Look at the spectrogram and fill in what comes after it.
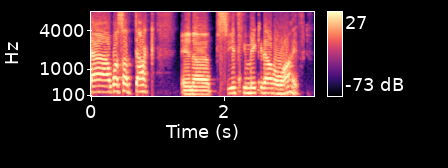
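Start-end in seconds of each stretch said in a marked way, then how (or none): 0.0-1.0 pitched-up put-on cartoon rabbit voice. Showing how to walk through the neighbourhood: Bugs Bunny impression. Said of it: "do your best Bugs Bunny impression".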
